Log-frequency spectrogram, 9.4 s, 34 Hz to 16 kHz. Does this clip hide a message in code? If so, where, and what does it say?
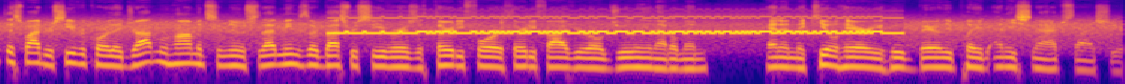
Yes: RTTY (50 baud, 170 Hz shift) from 2.8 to 7.6 s, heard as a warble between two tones, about 1480 Hz centre, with radio static and speech in English. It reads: PRZEDMIOTOWE INSTALACJE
